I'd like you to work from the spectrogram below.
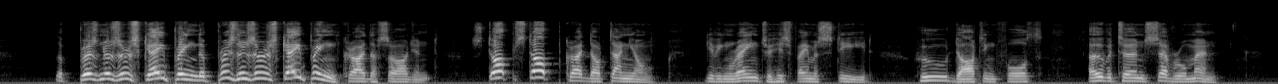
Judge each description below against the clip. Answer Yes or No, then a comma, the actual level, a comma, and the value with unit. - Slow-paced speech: Yes, slow, 125 wpm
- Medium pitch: Yes, medium, 145 Hz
